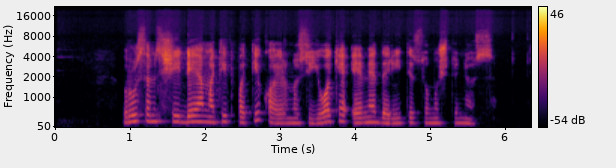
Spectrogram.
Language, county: Lithuanian, Utena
